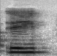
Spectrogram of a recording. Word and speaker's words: ate: vai ficar A-T-E, A-T-E in English, se fala ate, e é o passado. Comi, comeu, comeram, e é a mesma pronúncia.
